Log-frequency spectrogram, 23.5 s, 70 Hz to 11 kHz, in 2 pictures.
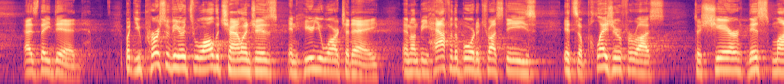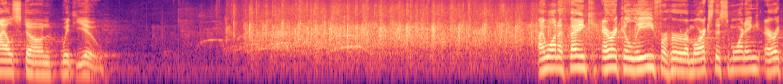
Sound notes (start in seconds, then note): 17.1 applause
